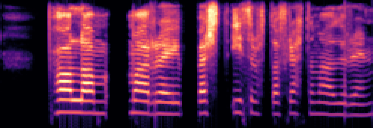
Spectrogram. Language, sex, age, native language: Icelandic, female, 13, Icelandic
